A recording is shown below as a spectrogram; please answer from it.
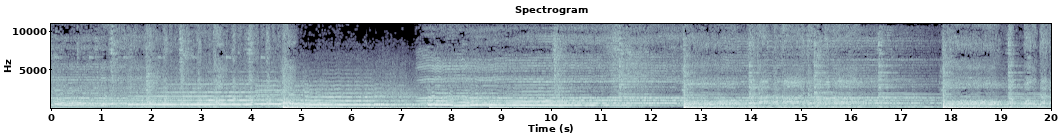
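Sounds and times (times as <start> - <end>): drone: 0.0 - 11.8
devotional music with chanting: 0.0 - 20.0.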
